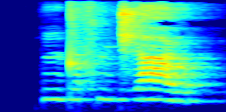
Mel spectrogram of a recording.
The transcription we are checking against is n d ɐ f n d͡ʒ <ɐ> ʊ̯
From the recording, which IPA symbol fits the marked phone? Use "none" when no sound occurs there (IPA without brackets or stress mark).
a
